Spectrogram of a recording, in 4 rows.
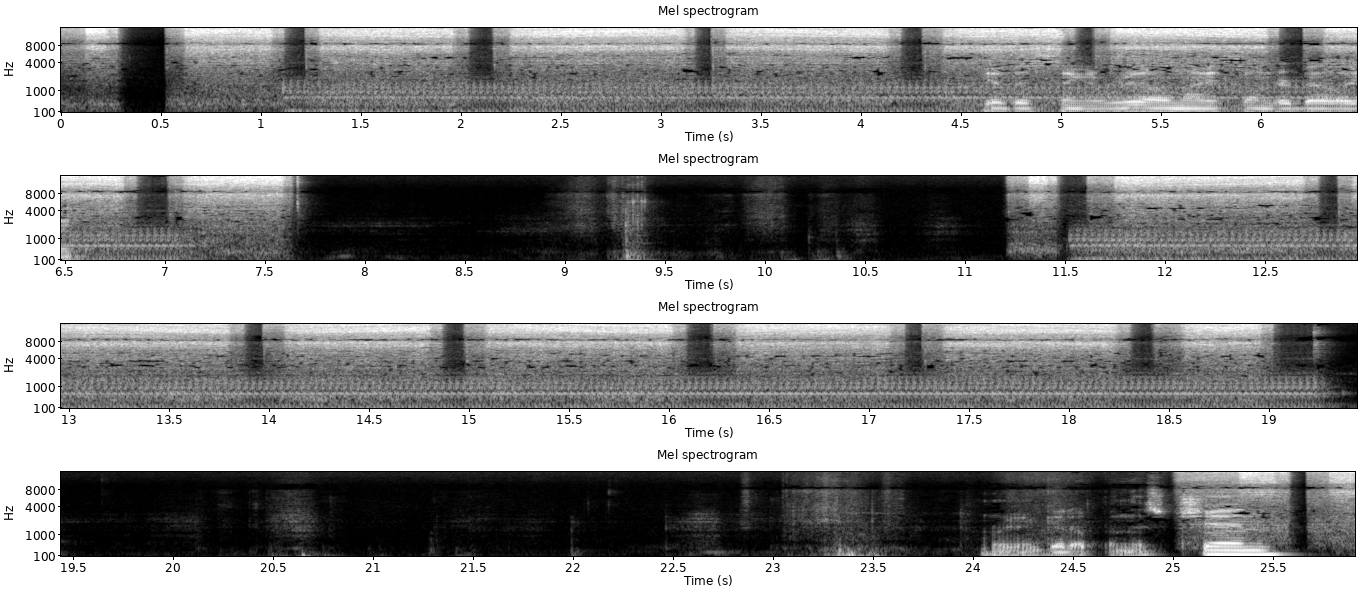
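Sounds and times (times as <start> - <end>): airbrush hissing: 0.0 - 7.7, 11.2 - 19.3, 25.3 - 25.9
airbrush hum: 0.0 - 7.7, 11.2 - 19.3.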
